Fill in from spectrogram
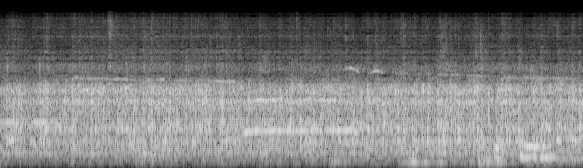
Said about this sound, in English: I'd love to hear a massive clap for two of the most essential parts of our company.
